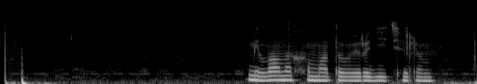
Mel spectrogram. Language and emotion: Russian, neutral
